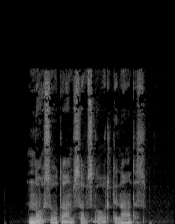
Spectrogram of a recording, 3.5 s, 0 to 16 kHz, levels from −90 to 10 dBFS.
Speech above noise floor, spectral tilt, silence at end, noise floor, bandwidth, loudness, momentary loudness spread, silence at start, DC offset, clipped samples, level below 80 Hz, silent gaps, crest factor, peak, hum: 27 dB; -5 dB/octave; 0.5 s; -57 dBFS; 11.5 kHz; -30 LUFS; 11 LU; 0.6 s; under 0.1%; under 0.1%; -62 dBFS; none; 18 dB; -14 dBFS; none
